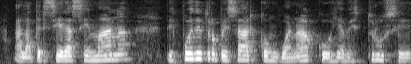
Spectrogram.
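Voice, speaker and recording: With a Canarian accent, a woman talks at a moderate pace and ordinary pitch variation. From Canary Islands, Tenerife. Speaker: writer and librarian. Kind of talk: reading aloud of a literary narrative passage, after a casual introduction. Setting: video recording for a virtual recital. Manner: measured, narrative reading with a storytelling cadence; halting, repeating words in the intro. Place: home room. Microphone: phone near.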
